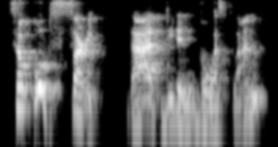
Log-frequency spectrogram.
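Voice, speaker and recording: Someone talks at a very slow pace with a strong Colombian accent. Audible room echo surrounds the voice. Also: woman. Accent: thick Colombian Spanish. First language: Spanish. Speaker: visual notes teacher, business founder. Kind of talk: webinar tutorial. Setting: video call webinar with screen sharing. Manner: animated, many fillers.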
